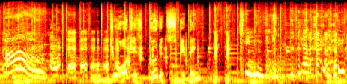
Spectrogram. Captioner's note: snort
